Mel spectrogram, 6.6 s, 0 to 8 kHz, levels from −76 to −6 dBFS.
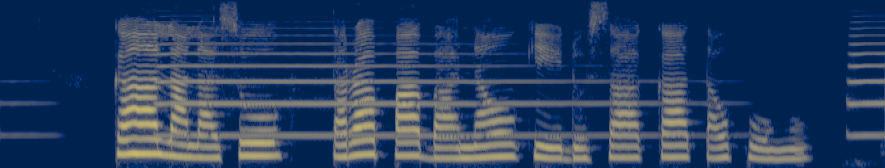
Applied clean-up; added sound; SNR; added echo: none; Trumpet; 12 dB; none.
